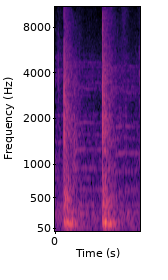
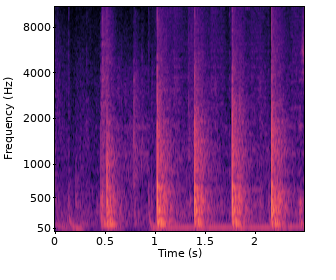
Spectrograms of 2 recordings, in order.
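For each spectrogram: First: Three dull, low thuds that die almost at once: a sparring glove with soft, cushiony padding. Second: Five sharp, hard knocks with almost no ring, like a hammer on stone: the glove's padding is dense and firm.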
